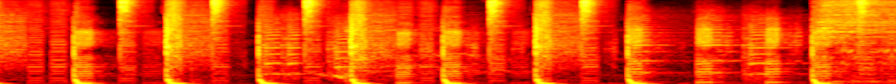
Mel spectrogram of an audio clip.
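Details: Electronic dance music with a steady disco beat and punchy percussion, without any animal sound.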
